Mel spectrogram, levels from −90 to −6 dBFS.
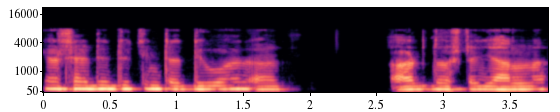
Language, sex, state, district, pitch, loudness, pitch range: Bengali, male, West Bengal, Jhargram, 155 Hz, -16 LUFS, 145-165 Hz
